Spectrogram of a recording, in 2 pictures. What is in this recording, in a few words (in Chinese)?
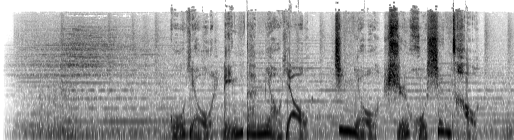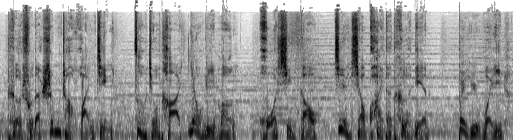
男 药品恢弘大气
